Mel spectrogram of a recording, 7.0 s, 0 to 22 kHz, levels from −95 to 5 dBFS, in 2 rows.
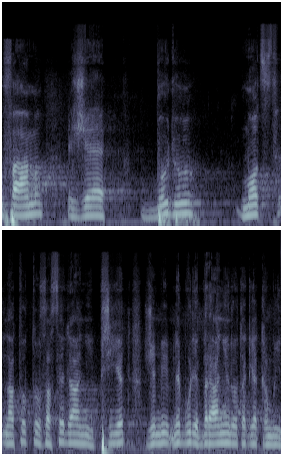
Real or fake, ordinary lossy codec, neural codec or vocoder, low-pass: real; Opus, 16 kbps; none; 14.4 kHz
